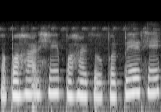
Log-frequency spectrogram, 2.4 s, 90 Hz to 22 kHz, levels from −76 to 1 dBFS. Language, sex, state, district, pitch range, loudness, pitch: Hindi, female, Chhattisgarh, Sukma, 200-230 Hz, -14 LUFS, 220 Hz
